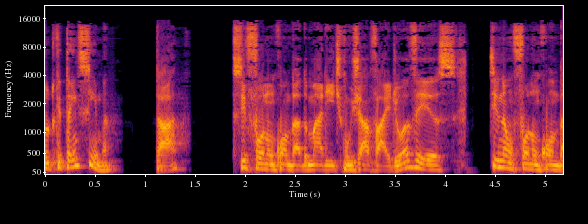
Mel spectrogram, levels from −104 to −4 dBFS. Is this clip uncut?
yes; 0 cuts

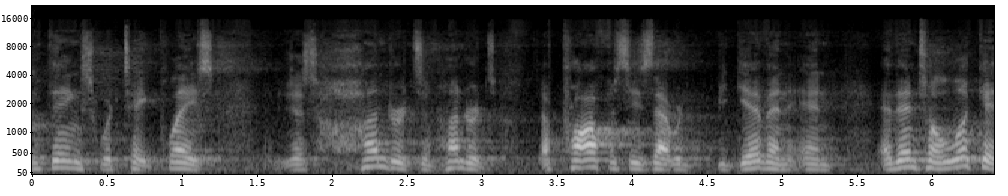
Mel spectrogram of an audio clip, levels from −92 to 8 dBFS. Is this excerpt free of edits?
yes; 0 cuts

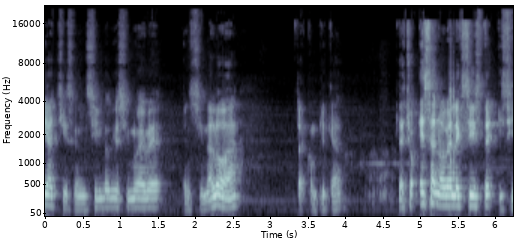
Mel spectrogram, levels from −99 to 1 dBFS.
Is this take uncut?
yes; 0 cuts

